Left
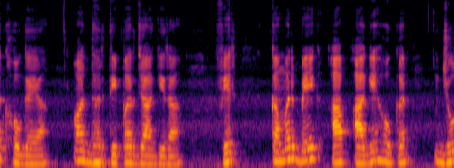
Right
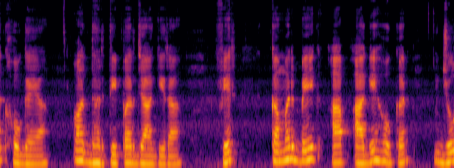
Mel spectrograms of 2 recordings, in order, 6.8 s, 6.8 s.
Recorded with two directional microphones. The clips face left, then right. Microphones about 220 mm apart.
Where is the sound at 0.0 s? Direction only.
45° right (ahead or behind).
